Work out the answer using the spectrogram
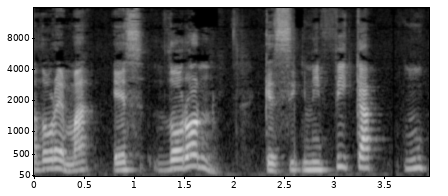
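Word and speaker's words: dorema (δώρημα): Y la palabra don viene del griego dorema, igual con acento en la O, que significa también regalo.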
